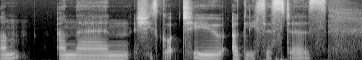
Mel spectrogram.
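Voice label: Spontaneous Speech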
